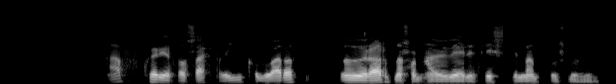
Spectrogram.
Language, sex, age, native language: Icelandic, male, 40-49, Icelandic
